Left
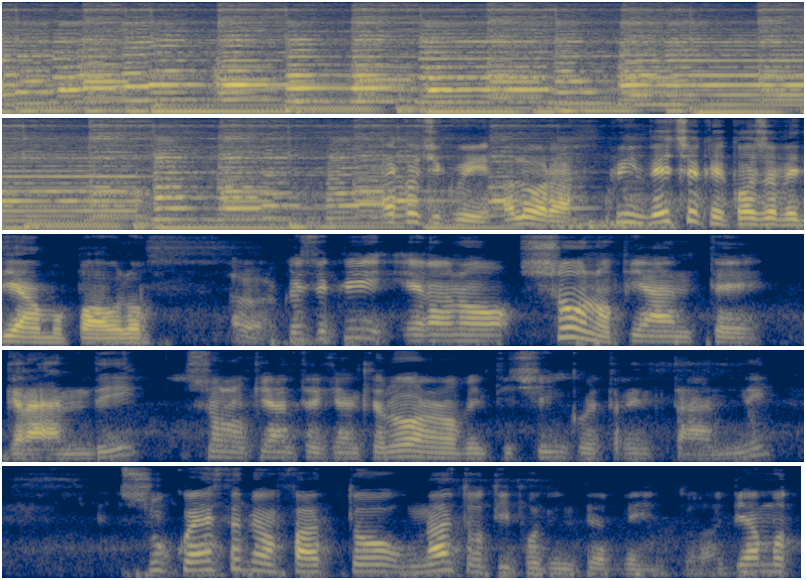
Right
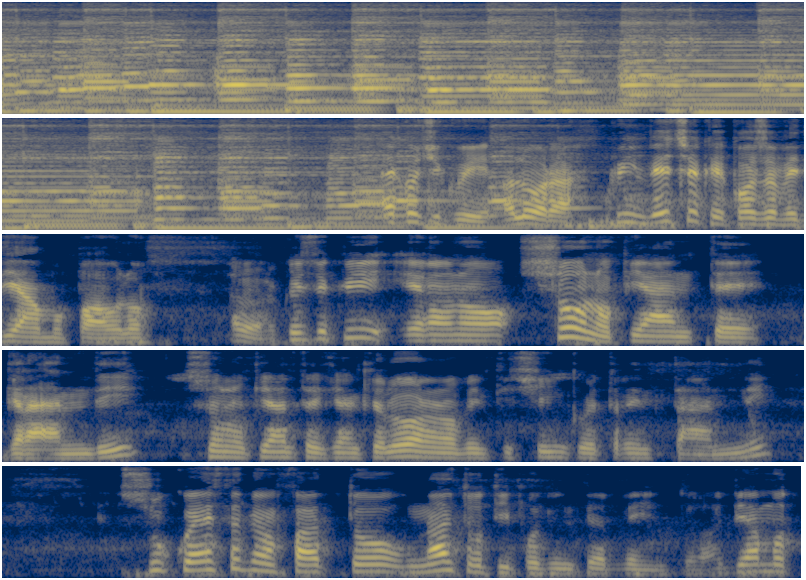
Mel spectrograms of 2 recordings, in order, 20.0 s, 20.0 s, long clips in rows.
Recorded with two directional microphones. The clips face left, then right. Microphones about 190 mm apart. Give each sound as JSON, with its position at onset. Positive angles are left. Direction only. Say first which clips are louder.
{"t": 0.0, "sound": "music", "louder": "even", "side_deg": 0}
{"t": 6.7, "sound": "speech", "louder": "left 3 dB", "side_deg": 20}
{"t": 9.1, "sound": "speech", "louder": "right 7 dB", "side_deg": -25}
{"t": 16.7, "sound": "speech", "louder": "right 4 dB", "side_deg": -15}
